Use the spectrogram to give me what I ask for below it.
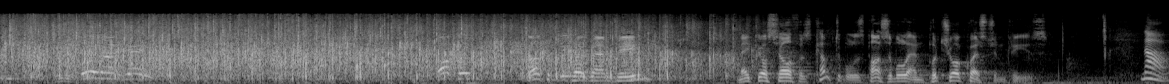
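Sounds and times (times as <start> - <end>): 
studio audience applause: 0.0 - 8.2
speech: 5.3 - 6.6, 7.4 - 10.6, 11.4 - 11.6.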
